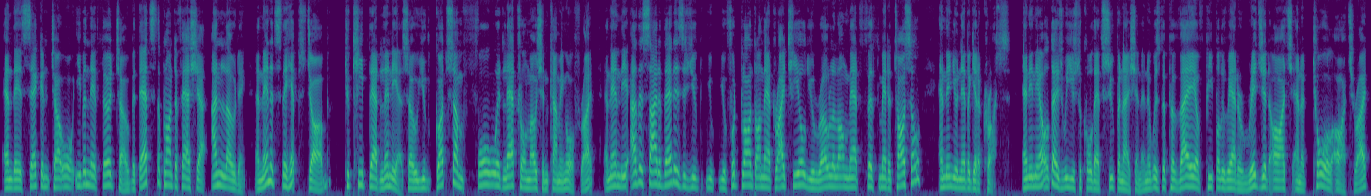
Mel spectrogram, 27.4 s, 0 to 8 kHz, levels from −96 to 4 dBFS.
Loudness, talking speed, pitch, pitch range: -28 LUFS, 205 wpm, 145 Hz, 125-165 Hz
